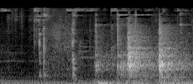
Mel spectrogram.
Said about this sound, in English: Here, give me the keys.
